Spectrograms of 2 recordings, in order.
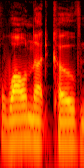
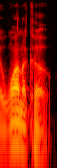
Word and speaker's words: Walnut Cove: I thought you said Wanaco. – That's how it, Wanaco is how I'd pronounce it if I was just using my accent. But, like, we have things like that in Texas, like Whataburger. – Yeah, exactly. It's just, it's the dialect.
